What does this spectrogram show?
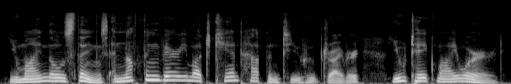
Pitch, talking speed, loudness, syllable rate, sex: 130 Hz, 190 wpm, -17 LUFS, 5.0 syllables/s, male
